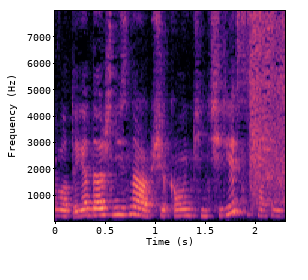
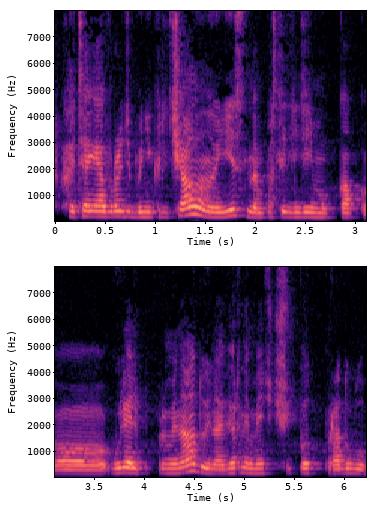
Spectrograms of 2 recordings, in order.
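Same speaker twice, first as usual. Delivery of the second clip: usual speaking voice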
